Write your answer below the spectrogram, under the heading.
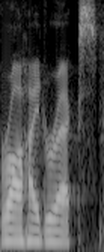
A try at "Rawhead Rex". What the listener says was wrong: Rawhide Rex. You didn't say Rawhead. You said Rawhide.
